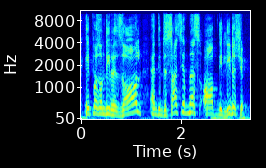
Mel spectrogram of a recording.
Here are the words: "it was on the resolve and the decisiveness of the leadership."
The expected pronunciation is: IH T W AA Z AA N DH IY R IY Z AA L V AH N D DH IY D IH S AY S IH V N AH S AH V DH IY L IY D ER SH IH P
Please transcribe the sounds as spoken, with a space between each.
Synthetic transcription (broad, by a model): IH T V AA Z AA N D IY R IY Z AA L AH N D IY D IH S AY S IH V N AH S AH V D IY L IY D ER SH IH P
